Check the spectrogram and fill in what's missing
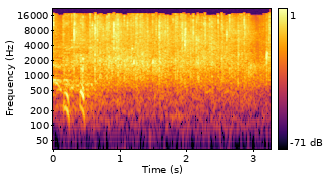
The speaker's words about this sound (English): He's translating in Rwanda. Could you clap for him?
